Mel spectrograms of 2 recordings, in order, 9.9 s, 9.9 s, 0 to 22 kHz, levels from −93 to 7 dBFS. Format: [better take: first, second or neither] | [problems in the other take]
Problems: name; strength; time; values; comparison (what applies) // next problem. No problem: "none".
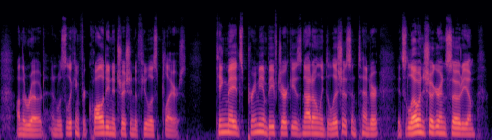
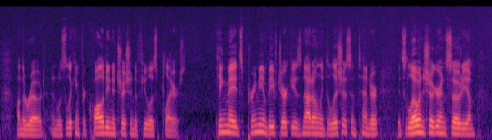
first | hiss; faint; throughout; 25 dB below the speech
